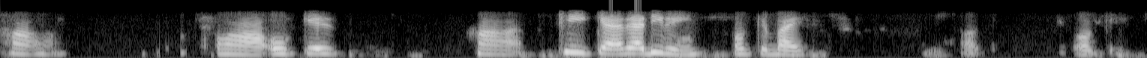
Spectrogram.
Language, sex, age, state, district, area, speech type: Punjabi, female, 18-30, Punjab, Amritsar, urban, conversation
